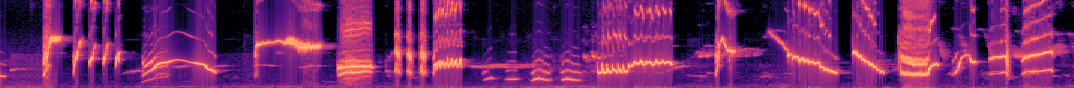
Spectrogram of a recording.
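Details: Asian pied starling delivering varied gacor mompa song as a training master: fast bursts of sweeping whistles, buzzy rattles and low gurgling notes in continuous flow.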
